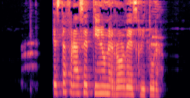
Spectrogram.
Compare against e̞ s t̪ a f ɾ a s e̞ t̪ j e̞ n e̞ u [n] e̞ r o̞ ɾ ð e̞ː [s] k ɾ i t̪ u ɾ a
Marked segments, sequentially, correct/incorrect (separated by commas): correct, correct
